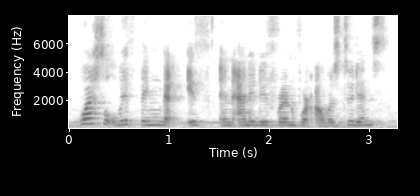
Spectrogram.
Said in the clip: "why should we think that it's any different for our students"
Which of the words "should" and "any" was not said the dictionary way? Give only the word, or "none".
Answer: should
